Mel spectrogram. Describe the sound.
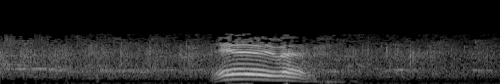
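A church audience at a Christmas service in Oman claps for Jesus steadily in a dense, continuous wash of applause, while a single voice calls out a drawn-out word partway through, rising above the clapping.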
